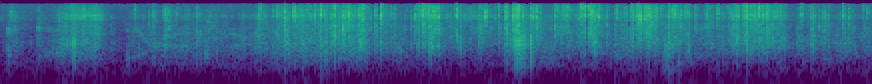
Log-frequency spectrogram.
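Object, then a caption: Inflated plastic packing air pillow. A small, hollow, air-filled clear plastic packing air pillow with blue print is handled, squeezed and crinkled with the fingers. The result is a dense run of crisp, bright crinkling and crackling with sharp, quickly fading snaps and almost no low end.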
